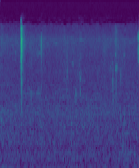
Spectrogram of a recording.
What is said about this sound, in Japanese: 咀嚼音が苦手な人は、ちょっと申し訳ないんですけども、そっと知してください。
